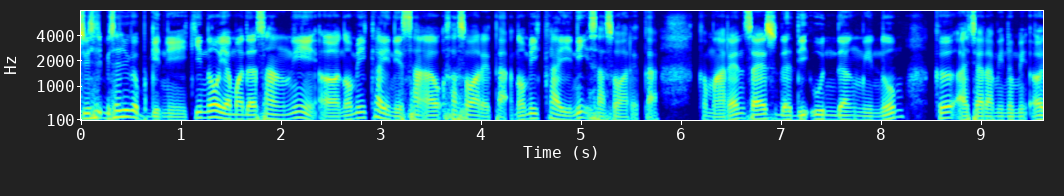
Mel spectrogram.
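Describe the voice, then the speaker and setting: A man teaching a casual vocabulary lesson, calling out each new word brightly and explaining it with relaxed, chatty example sentences. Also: fairly low pitch, no room sound. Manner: relaxed, chatty, frequent fillers. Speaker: Japanese language teacher.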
